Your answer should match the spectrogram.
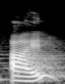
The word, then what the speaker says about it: aisle: other one is isla both are pronounced i'll but for question a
